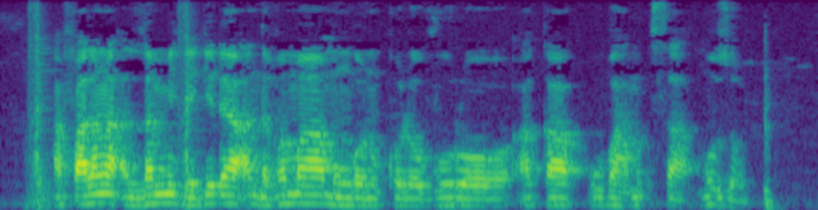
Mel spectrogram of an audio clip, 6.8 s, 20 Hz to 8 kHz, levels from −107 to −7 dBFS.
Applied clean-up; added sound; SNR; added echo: none; Microwave oven; 18 dB; none.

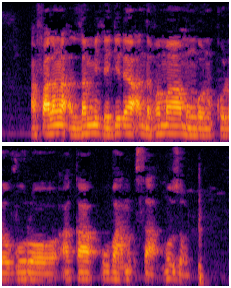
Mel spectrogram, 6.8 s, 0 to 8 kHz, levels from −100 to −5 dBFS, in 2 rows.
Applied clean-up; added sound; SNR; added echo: none; none; none; none.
